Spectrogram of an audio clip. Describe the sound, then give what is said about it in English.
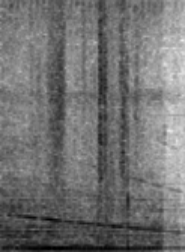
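A police car siren wails loud as the car sweeps past on a road, heading toward burning wreckage, its pitch sliding slightly downward over a steady engine rumble before cutting off abruptly. “A short way up the road, they pass a police car heading towards the burning wreckage.”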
